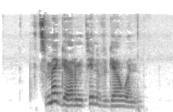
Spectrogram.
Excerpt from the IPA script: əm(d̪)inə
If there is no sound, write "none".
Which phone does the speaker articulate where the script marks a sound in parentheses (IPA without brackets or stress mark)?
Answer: t̪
